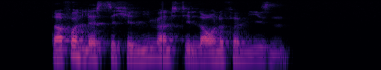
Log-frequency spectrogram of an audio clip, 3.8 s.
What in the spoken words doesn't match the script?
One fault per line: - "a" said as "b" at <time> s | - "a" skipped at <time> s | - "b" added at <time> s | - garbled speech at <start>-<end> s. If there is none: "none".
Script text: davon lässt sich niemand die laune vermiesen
- "hier" added at 1.2 s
